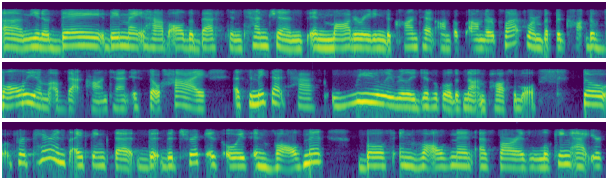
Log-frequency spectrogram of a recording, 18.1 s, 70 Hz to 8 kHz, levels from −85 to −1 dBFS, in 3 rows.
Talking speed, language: 200 wpm, English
